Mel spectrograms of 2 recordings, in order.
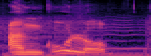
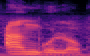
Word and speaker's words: Angulo: Y finalmente, obviamente, Cafeteros Pro, tienen un caballero que de hecho no lo conocía anteriormente, Carlos, lo pronunciaron como Angulo, pero como eso suena tan tonto, voy a decir Carlos Ángulo, porque me gusta más cómo suena eso.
